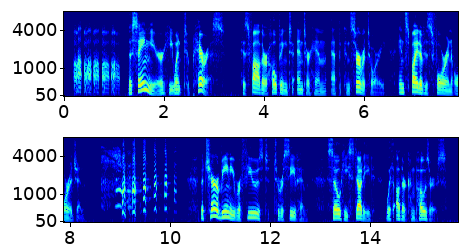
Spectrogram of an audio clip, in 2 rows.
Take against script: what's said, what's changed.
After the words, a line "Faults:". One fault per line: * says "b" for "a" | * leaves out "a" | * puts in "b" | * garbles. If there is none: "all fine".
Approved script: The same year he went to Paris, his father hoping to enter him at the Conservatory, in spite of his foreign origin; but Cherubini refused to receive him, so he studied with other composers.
The same year he went to Paris, his father hoping to enter him at the Conservatory, in spite of his foreign origin; but Cherubini refused to receive him, so he studied with other composers.
Faults:
all fine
